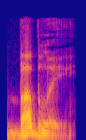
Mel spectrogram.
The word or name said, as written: bubbly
